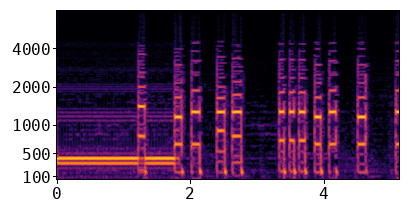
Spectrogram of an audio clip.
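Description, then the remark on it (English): A steady telephone dial tone cuts off into about a dozen touch-tone dialing beeps as someone calls directory information in Idaho, short dual-pitched bursts in quick, uneven groups. No voices are heard. “Okay, we are calling information in Idaho.”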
